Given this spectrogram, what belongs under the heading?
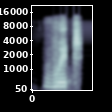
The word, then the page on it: Whit: Indian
